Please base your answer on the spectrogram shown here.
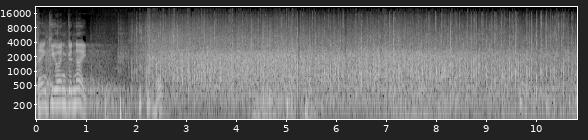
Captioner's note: applause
